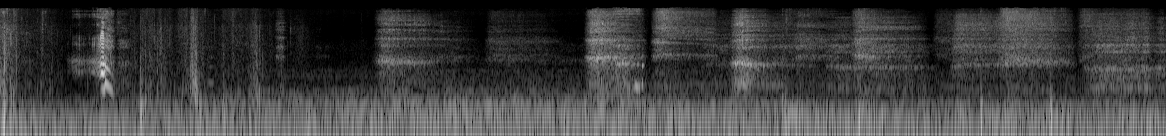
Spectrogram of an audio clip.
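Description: Heavy footsteps shuffle across a hard floor.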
